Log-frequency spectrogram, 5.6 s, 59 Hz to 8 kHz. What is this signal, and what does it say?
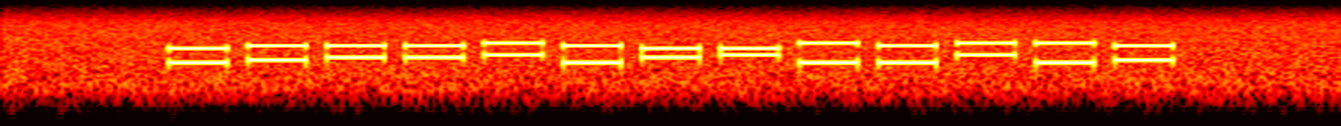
DTMF, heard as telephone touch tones, dialled by machine, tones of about 240 ms. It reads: 1588#27*32#35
